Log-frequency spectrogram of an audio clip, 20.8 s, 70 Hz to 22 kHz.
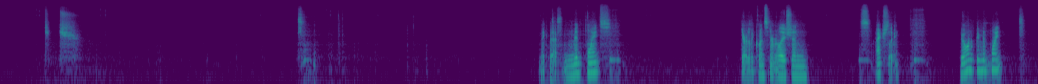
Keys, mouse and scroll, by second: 0.7 click, 2.0 click, 5.1 click, 6.5 click, 7.4 ctrl+click, 8.1 ctrl+alt+click, 8.2 ctrl+alt+a, 8.7 right click, 10.1 ctrl+click, 12.9 click, 13.8 click, 14.6 click, 15.5 right click, 16.5 click, 19.0 right click.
